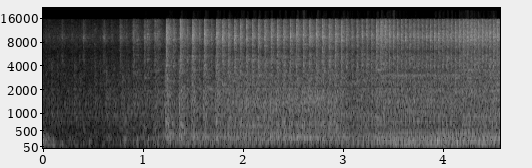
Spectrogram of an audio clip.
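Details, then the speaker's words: Generac pressure washer small engine after a new pump was fitted, outdoors with water hooked up: catches and settles into a steady, even chug of about four beats a second; runs clean and healthy. "But yeah, you see it works good. Everything works good. Engine sounds good."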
